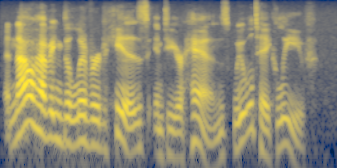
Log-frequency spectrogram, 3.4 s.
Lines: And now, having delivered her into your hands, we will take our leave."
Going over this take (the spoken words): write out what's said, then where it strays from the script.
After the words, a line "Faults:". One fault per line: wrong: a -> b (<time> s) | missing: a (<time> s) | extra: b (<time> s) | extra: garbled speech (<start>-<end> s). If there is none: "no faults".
And now, having delivered his into your hands, we will take leave."
Faults:
wrong: her -> his (1.0 s)
missing: our (2.8 s)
